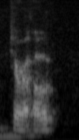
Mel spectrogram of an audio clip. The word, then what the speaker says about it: Terre Haute: He decided to remain a fireman on the run between Terre Haute. I don't know if I'm saying that right or not. Terre Haute.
